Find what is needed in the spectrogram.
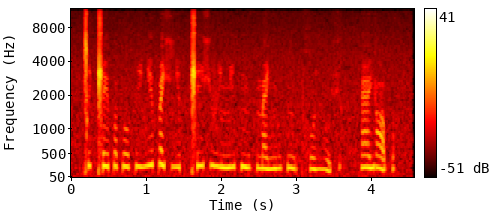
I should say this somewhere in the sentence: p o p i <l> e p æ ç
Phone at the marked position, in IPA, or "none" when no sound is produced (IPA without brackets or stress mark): ʎ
